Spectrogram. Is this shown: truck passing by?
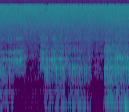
no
